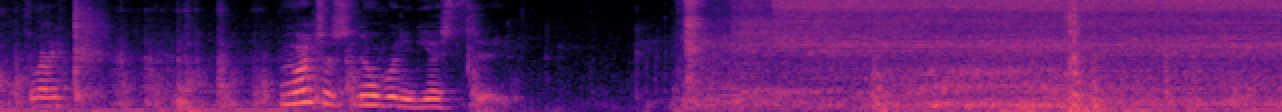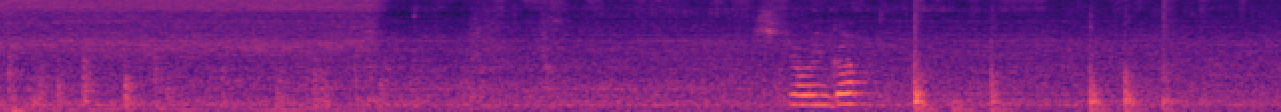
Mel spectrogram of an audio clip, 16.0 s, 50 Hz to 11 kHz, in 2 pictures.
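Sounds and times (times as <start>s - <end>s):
water rushing into washing machine: 4.2s - 16.0s.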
